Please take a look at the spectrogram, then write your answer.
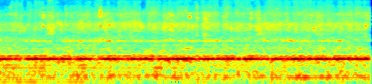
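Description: Madhusoleng greens hit turmeric and salt in a hot karahi, giving a steady, even sizzle that holds at moderate level throughout with no one talking.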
